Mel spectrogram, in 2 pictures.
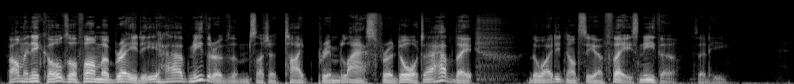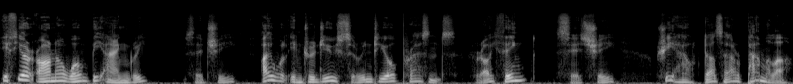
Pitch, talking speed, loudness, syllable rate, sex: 110 Hz, 195 wpm, -21 LUFS, 5.4 syllables/s, male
